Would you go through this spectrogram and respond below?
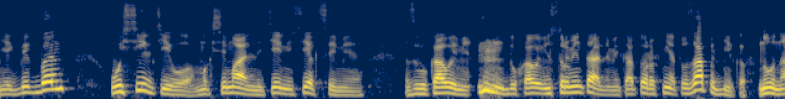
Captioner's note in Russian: откашливается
